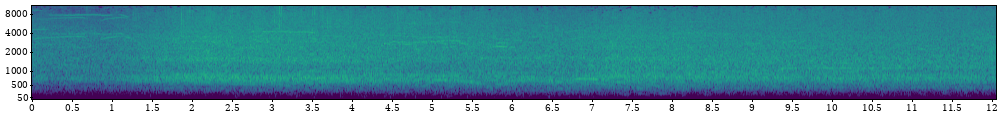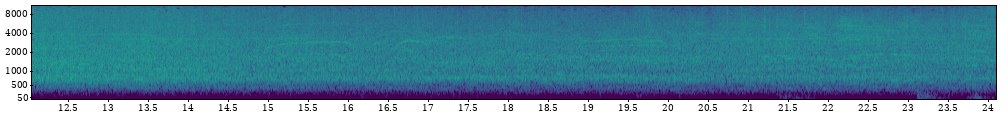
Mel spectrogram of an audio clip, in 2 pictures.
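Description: A large crowd cheers loudly in a big echoing arena.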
